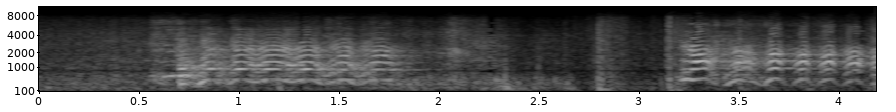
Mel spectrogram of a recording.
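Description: High, rapid cackling laughter in two bursts on an old film soundtrack, with a short thump between them.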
